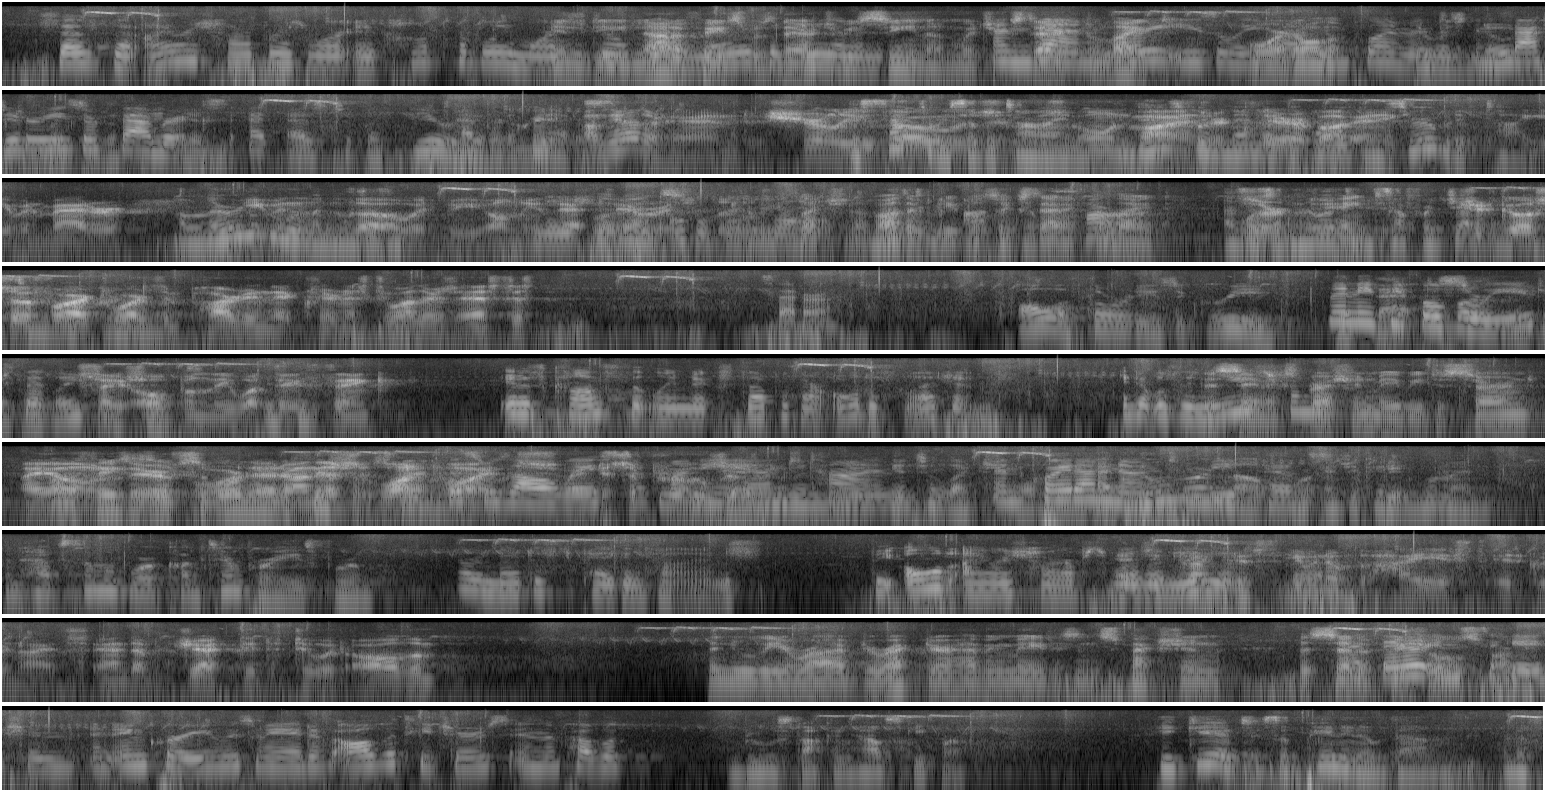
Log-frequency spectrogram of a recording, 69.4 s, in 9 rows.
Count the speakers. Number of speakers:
six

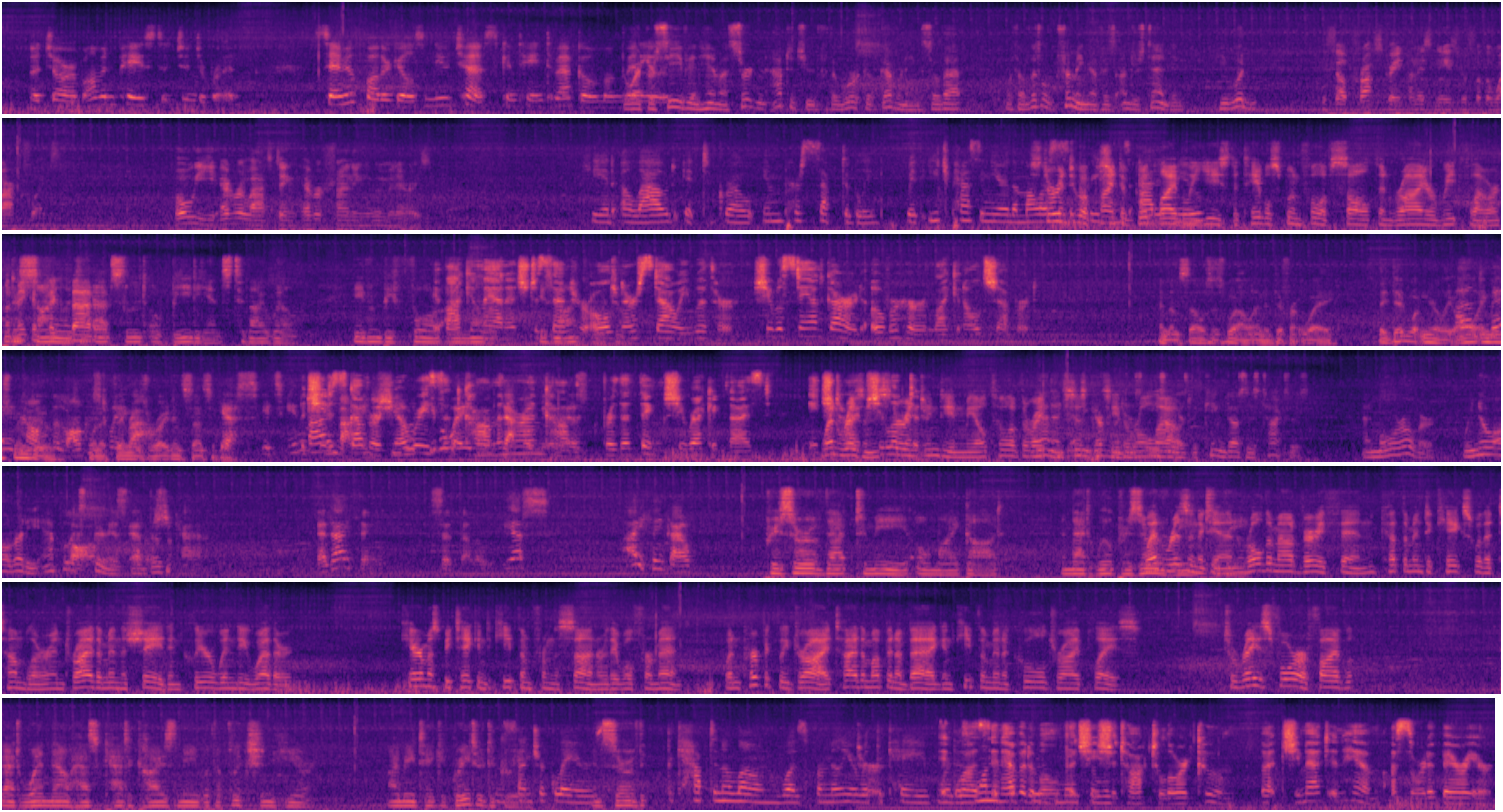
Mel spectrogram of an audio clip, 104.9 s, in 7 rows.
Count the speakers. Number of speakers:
nine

